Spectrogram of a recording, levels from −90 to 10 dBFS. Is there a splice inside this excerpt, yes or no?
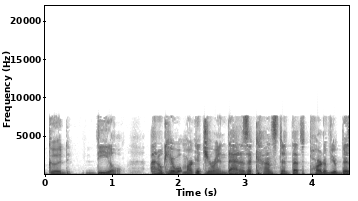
no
